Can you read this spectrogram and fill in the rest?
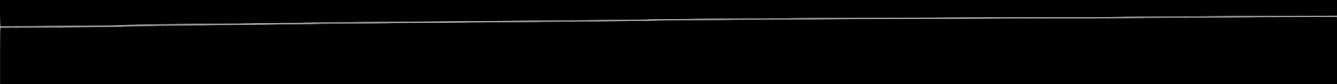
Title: Hearing test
